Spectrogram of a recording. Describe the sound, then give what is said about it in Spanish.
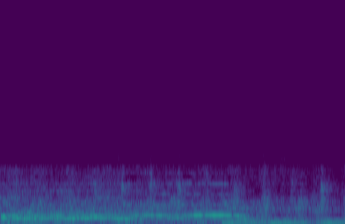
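An audience cheers and applauds steadily for a person who is getting married, with loud whoops and sustained shouted voices rising above a dense wash of clapping throughout. “mucho un aplauso”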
